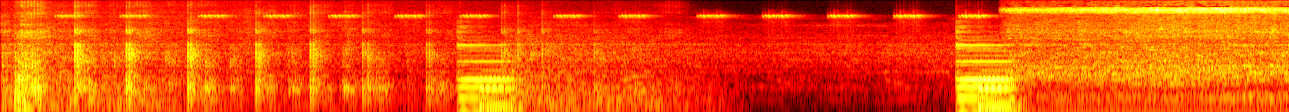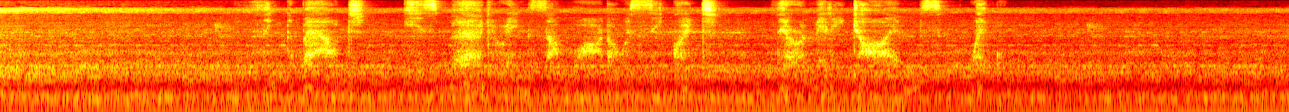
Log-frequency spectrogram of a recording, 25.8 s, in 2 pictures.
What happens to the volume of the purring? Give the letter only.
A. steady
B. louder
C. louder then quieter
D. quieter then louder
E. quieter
E.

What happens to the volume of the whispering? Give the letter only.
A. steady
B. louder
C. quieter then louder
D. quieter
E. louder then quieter
A.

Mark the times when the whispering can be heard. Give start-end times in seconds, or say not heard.
15.2-22.9.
